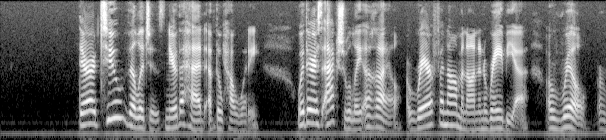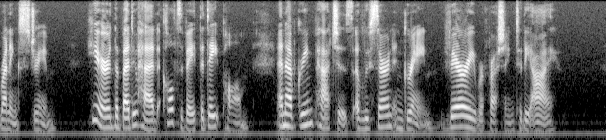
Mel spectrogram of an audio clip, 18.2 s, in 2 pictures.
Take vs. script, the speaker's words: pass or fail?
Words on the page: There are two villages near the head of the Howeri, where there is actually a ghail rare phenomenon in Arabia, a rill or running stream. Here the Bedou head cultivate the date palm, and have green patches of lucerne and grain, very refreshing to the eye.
pass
